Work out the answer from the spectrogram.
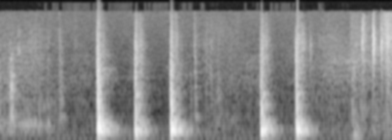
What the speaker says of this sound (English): do as much hammering down on that as possible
